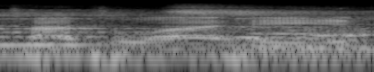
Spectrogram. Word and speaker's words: Tatuaje: Man, I know I got to give you all the love on that Tatuaje. It took me just probably a month and a half just to learn how to say it right. – You said it right.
